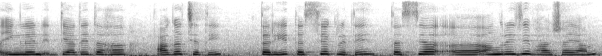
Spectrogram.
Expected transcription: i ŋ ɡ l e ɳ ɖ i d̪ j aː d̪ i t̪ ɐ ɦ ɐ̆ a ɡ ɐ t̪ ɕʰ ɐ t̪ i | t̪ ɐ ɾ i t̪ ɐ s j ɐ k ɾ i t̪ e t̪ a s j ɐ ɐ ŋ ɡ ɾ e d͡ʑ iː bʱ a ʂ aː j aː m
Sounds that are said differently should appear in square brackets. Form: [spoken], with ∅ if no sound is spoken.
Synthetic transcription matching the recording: i ŋ ɡ l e ɳ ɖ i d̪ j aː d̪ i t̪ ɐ ɦ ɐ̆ a ɡ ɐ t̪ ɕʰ ɐ t̪ i | t̪ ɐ ɾ i t̪ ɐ s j ɐ k ɾ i t̪ e t̪ [ɐ] s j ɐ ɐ ŋ ɡ ɾ e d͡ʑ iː bʱ a ʂ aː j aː m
